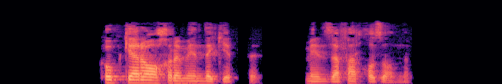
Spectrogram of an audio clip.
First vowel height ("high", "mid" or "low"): mid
